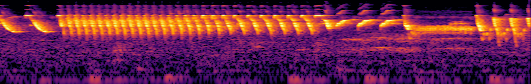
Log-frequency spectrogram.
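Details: Canary song with long rolls, suited to contest training: extended rapid rattling trill, sweeping slurred notes, then a few sharp descending whistles.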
